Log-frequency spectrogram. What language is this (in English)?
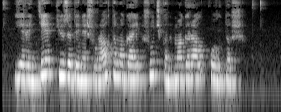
Mari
